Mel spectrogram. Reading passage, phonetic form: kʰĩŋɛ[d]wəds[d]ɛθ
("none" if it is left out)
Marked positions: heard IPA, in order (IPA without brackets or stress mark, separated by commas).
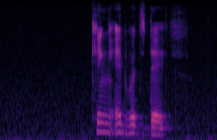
d, d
